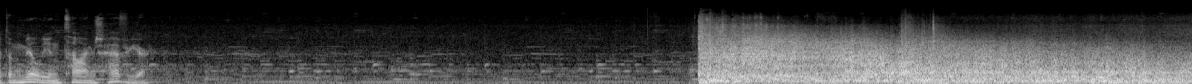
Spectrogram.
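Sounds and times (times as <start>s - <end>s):
speech: 0.0s - 1.6s
thunder from lightning striking a grass field by the Maas river in a heavy storm: 7.0s - 11.9s.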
